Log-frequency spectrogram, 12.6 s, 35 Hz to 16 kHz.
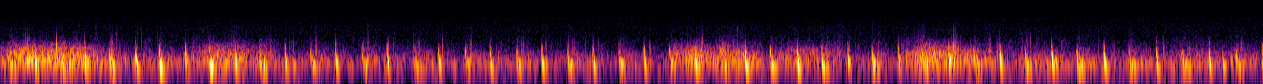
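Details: Fast, steady low thumping heartbeat at roughly 118 beats a minute; rapid heartbeat after exercise.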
